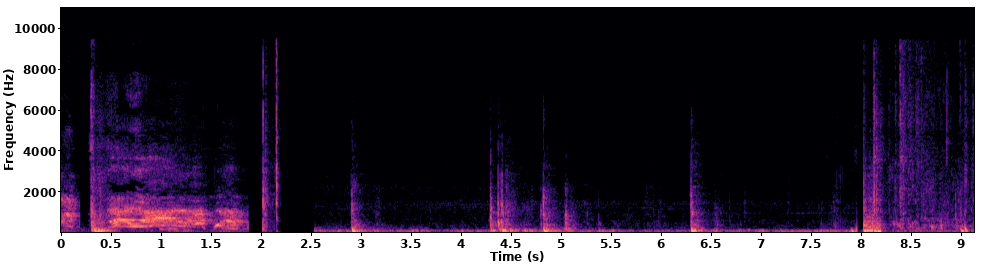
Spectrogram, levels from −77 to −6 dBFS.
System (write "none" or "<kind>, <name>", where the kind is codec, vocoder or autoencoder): none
